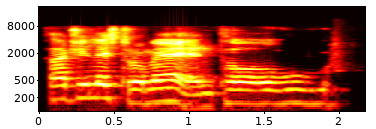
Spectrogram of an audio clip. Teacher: you kind of stay on the O and make a diphthong out of it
